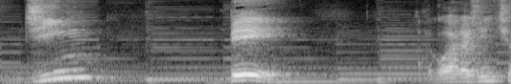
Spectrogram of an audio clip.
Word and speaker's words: Jinbe: Se você pegar a pronúncia aqui no português, vai ficar Jimbe, né? Jimbe. É tipo João, entendeu? É Jimbe. Agora se você vai no Japão, a pronúncia é um tanto quanto diferente porque eles parecem que separam as palavras Jin B.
